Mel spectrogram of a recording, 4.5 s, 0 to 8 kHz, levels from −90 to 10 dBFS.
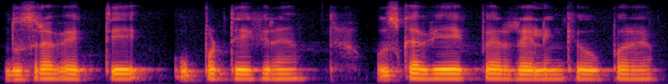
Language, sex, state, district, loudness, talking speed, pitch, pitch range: Hindi, male, Jharkhand, Deoghar, -16 LUFS, 190 wpm, 130 Hz, 125-130 Hz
